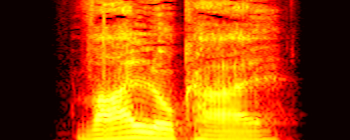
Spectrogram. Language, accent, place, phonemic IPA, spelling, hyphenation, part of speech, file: German, Germany, Berlin, /ˈvaːlloˌkaːl/, Wahllokal, Wahl‧lo‧kal, noun, De-Wahllokal.ogg
- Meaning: voting station (US), polling station (UK)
